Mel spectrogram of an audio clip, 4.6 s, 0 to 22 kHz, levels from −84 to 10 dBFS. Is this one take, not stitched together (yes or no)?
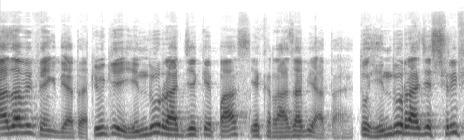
no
